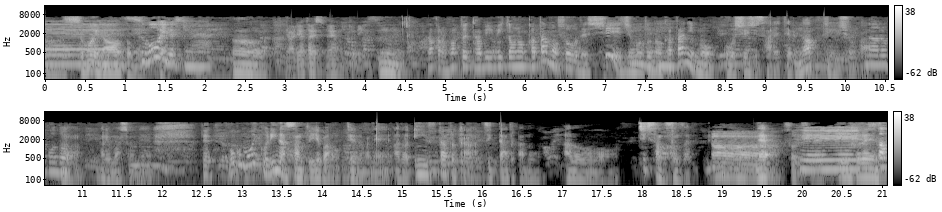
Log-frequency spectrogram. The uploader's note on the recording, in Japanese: 富山総曲輪のインキュベーション施設HATCHよりお届けしています。オープンスペースでの収録となり、雑音が入っておりますがご了承下さい。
